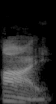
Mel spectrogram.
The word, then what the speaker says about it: Ay: Meanwhile, the Grand Visir, whose name was I, is it's spelled a Y, he was old enough to be her grandfather.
